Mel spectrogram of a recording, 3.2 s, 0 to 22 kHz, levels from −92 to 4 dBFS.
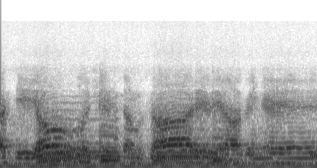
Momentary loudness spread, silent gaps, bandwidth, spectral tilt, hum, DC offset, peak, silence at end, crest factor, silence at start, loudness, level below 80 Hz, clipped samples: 6 LU; none; 4.3 kHz; -11 dB/octave; none; under 0.1%; 0 dBFS; 0 s; 14 dB; 0 s; -16 LUFS; -28 dBFS; under 0.1%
